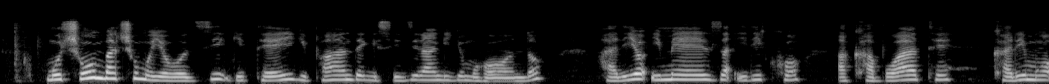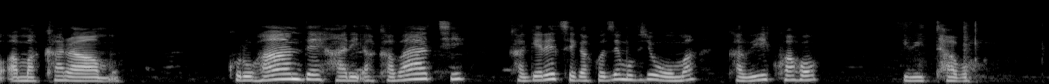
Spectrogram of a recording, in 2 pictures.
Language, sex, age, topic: Rundi, female, 36-49, education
